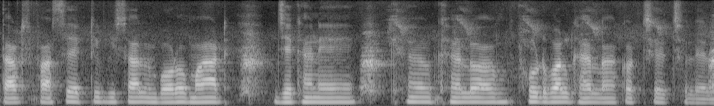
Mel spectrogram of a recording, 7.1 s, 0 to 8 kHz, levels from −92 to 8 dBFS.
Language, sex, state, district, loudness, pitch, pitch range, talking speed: Bengali, male, West Bengal, North 24 Parganas, -20 LUFS, 125 Hz, 120-130 Hz, 125 wpm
